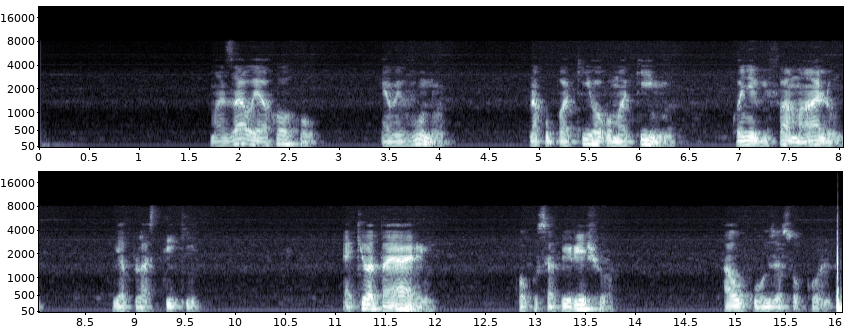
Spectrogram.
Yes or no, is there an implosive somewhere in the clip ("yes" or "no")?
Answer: no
